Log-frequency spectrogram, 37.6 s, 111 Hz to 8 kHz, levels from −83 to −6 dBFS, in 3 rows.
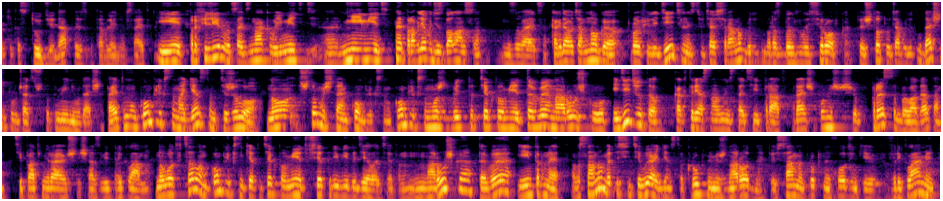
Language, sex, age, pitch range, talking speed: Russian, male, 20-39, 115-150 Hz, 175 wpm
